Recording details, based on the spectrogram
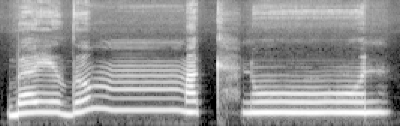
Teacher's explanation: kaannahunna baidum maknun kemudian Dun bertemu dengan mim yang bertasjid maka Dun dileburkan langsung masuk huruf mim lalu ditekan ditahan dua harakat dan didengungkan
